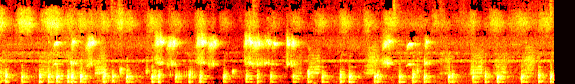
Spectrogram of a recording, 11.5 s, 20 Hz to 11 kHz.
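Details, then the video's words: Bischoff's tree frog (Boana bischoffi) at Sitio Cantos da Mata, Mogi das Cruzes, São Paulo, Brazil, 8 February 2019: dense, overlapping bursts of short clicking, pulsed notes, repeated rapidly in a lively chorus with a steady high-pitched hum behind. "Hypsiboas bischoffi Mogi das Cruzes SP Brazil"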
